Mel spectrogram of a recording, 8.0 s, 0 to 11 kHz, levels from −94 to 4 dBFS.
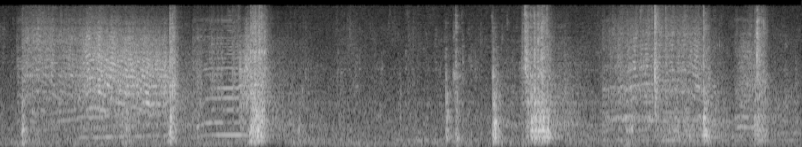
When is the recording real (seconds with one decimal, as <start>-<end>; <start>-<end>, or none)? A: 0.0-4.2; 6.4-8.0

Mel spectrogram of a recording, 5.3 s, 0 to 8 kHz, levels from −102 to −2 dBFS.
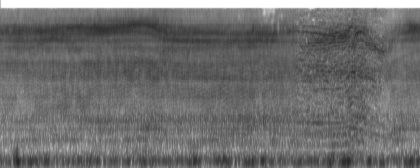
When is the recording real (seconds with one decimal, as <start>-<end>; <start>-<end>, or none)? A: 3.7-4.8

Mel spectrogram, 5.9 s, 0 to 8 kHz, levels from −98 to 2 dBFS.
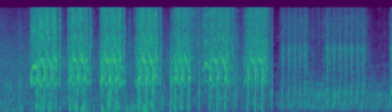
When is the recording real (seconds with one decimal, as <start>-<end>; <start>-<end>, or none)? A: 1.3-5.9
